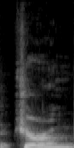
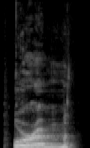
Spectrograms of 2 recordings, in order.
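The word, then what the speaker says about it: Purim: the way that's how that is how it's pronounced I know it's hard to not say purum but it's porum doesn't matter uh just a note um porum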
